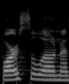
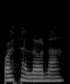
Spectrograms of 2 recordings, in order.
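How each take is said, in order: First: It is said with an English pronunciation. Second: It is said with a Spanish pronunciation.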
